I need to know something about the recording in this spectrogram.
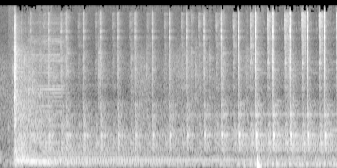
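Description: A loud mechanical clack as a large power supply in an equipment cabinet is switched on by its heavy switch, followed by a steady hum and a rapid series of sharp clicking relays that grow denser toward the end, distinct with no voices.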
